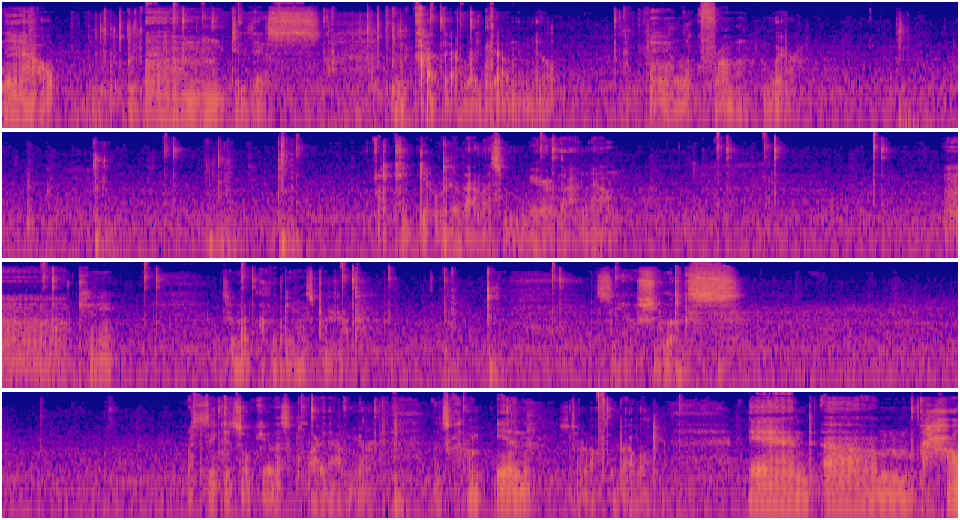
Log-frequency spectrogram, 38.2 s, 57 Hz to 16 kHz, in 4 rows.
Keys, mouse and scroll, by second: 1.3 ctrl+r, 2.3 middle click, 3.9 ctrl+r, 4.9 middle click, 8.9 KP_3, 10.5 z, 11.7 alt+a, 12.3 b, 14.0 x, 16.7 click, 17.2 click, 19.5 click, 20.5 click, 21.5 click, 22.5 click, 23.0 middle click, 24.0 z, 25.0 scroll up 2, 25.2 middle click, 25.9 Tab, 26.1 middle click, 31.6 click, 32.1 middle click, 32.6 Tab, 33.3 middle click, 34.6 click, 35.4 middle click.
